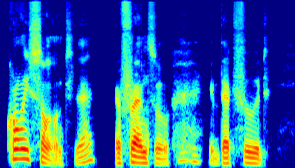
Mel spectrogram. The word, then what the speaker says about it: croissant: those people pronounce and how we pronounce like croissant yeah reference or that food prasant yeah in english they saw france people's chromosome within through nose but we don't use nose generally say croissant yeah similarly many other words at the part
